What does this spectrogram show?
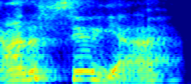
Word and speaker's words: Anusuya: Anusuya is an amazing woman, profound priestess of the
